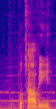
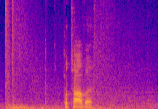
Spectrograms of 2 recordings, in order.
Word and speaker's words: Poltava: I have Potavi, or mispronounced that again, oh my goodness. Potava. Not Potavi, Potava.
